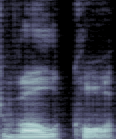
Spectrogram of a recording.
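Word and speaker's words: Volkor: stuck straight into myself the people of volkl pronounced vol cor like a like the sound of raven makes coco are divided between the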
